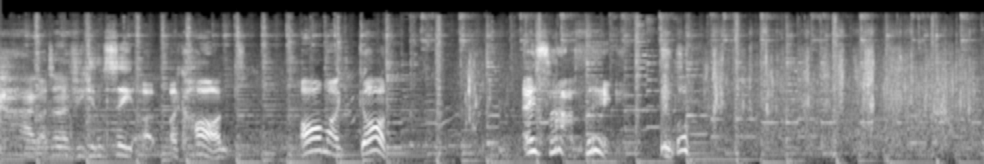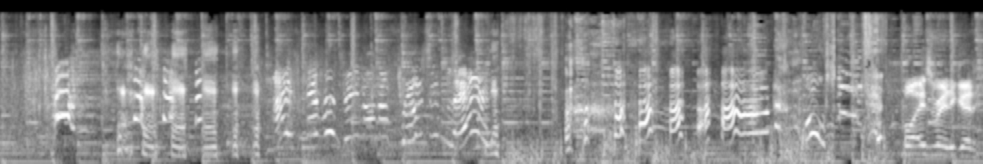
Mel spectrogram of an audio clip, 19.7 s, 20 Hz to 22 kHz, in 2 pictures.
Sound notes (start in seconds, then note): 10.4 laughing; 15.4 laughing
